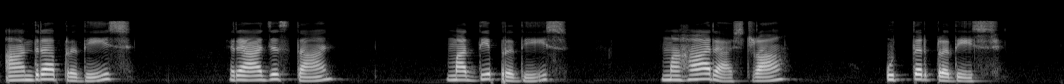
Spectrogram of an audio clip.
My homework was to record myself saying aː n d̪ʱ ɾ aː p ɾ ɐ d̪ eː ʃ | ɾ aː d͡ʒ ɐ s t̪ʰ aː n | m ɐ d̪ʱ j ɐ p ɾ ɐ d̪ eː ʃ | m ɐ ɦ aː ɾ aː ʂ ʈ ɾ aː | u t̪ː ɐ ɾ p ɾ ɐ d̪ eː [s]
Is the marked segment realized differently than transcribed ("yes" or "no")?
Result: yes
